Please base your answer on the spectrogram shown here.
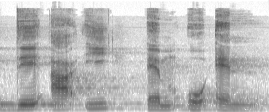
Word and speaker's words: daimon: que Socrate g démon écrit d a I m o n alors prononc tout Daon alors est-ce que dit de démoniaque là c'est même bagille les par exemple il dit Socrate avait son Daimon certainement c'est pas même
